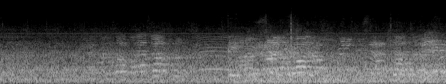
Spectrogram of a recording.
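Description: Indistinct background voices, with faint talk coming and going, over a steady noise.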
